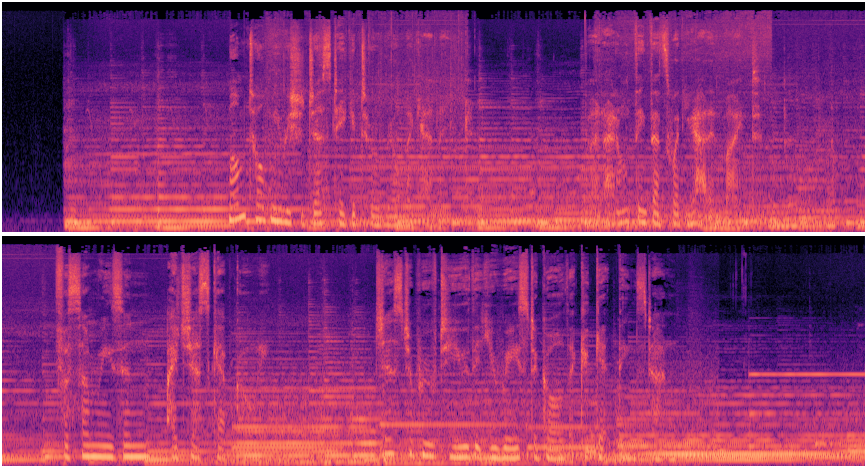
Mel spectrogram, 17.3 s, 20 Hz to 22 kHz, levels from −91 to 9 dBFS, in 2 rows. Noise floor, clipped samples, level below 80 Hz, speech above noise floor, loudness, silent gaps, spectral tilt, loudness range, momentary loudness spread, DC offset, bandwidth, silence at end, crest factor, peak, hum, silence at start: -54 dBFS; under 0.1%; -36 dBFS; 41 dB; -13 LUFS; none; -4.5 dB/octave; 3 LU; 6 LU; under 0.1%; 19 kHz; 0 s; 12 dB; 0 dBFS; none; 0.6 s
